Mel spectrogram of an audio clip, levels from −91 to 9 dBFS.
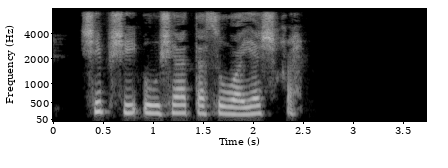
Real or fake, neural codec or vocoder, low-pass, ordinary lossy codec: real; none; 7.2 kHz; AAC, 48 kbps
